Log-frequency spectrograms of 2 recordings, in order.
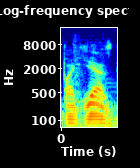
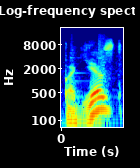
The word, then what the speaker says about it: подъезд: I learned to put the stress on the second syllable and to pronounce the O more like an A.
